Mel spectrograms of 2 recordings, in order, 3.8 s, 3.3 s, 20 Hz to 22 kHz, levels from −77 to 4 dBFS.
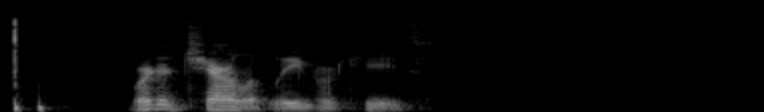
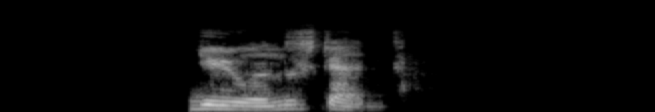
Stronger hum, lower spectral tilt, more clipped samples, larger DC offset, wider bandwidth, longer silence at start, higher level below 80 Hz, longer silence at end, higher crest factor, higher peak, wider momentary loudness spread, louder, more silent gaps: neither; second, -4 dB/octave vs -5.5 dB/octave; neither; neither; first, 11.5 kHz vs 7.8 kHz; second, 0.05 s vs 0.95 s; second, -74 dBFS vs -68 dBFS; first, 1.75 s vs 1.25 s; first, 32 dB vs 20 dB; about the same, -6 dBFS vs -6 dBFS; first, 16 LU vs 10 LU; second, -35 LUFS vs -21 LUFS; first, 0.58-0.62 s vs none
